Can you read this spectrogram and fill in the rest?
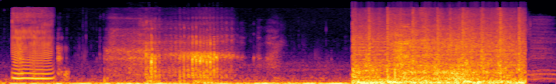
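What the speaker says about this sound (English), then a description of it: "So if your character farts, you might be done for." Fart sound effect, a loud, long, rough blast that sputters and stops abruptly, alone without speech.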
